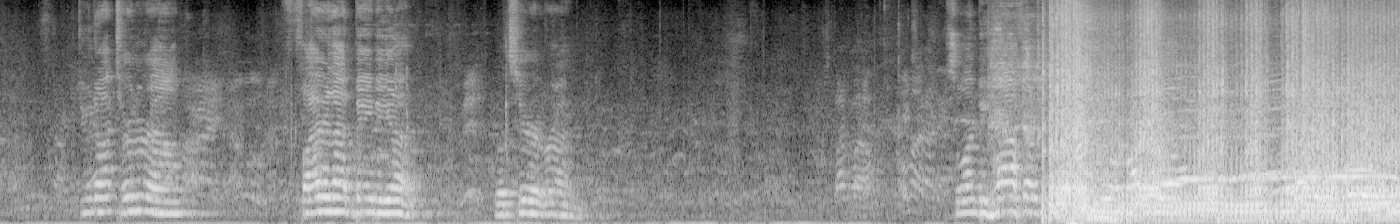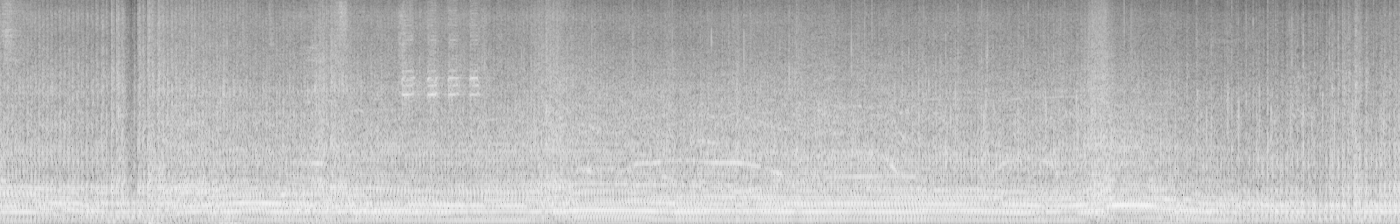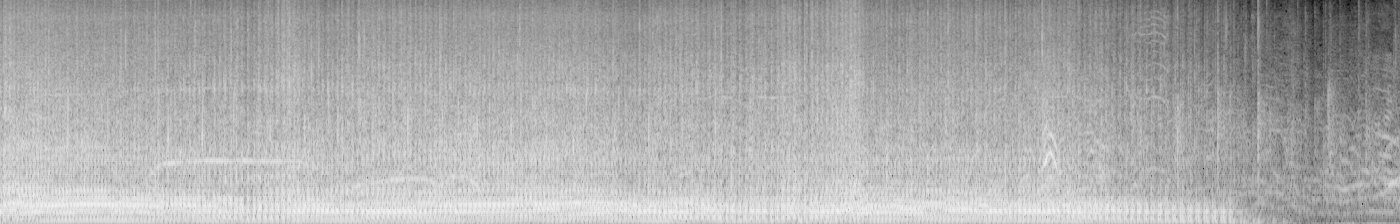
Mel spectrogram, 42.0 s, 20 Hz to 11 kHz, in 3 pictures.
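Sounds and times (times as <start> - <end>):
motorcycle engine revving: 9.9 - 40.8.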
